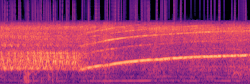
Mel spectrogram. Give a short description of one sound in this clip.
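A fire engine's siren winds up into a loud rising wail.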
